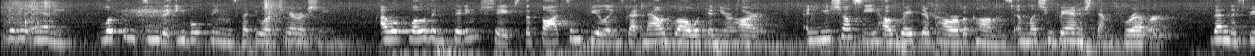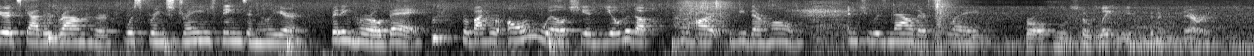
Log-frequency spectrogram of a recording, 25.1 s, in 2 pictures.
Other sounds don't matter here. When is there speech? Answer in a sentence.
The speech can be heard from 0.0 to 24.9 s.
